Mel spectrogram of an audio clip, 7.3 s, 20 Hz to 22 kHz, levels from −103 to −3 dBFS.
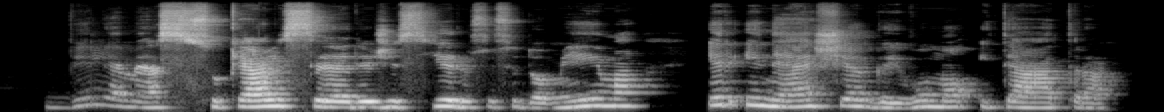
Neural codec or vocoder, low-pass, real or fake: none; 19.8 kHz; real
